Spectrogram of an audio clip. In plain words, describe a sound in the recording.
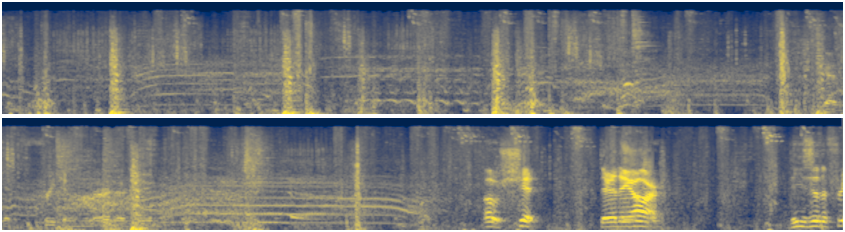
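Swords clash and strike with sharp thuds.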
